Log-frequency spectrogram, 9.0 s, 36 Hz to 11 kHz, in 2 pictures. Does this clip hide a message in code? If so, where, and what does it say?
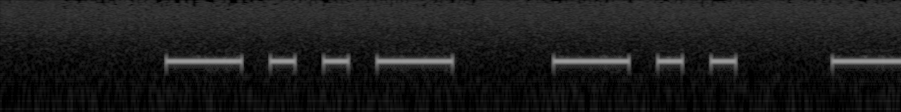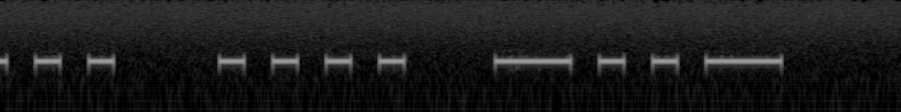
Yes: Morse code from 0.8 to 8.5 s, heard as a keyed tone, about 9 wpm, 480 Hz. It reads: XDDHX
